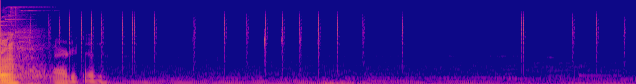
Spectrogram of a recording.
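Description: Soft interface clicks tick one after another.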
